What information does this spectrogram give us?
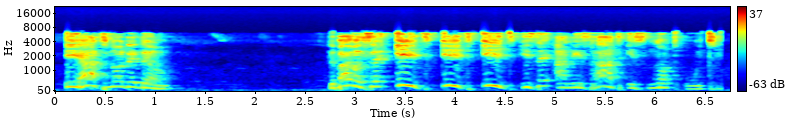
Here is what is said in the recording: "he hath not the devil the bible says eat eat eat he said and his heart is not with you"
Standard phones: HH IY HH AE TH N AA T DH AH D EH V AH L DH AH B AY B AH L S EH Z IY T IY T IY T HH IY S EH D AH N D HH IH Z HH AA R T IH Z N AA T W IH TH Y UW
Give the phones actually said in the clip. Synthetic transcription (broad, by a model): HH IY HH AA T N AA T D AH D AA AH N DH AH B AY B AH L S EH IY T IY T IY T HH IY S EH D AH N HH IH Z HH AA T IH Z N AA T W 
